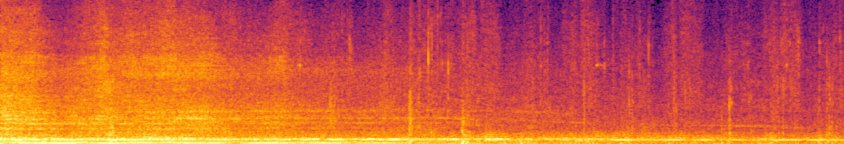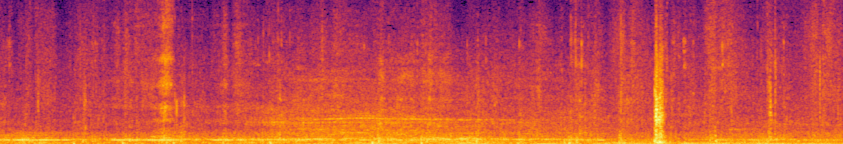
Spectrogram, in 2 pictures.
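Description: Footsteps walk along a paved pavement outdoors.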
